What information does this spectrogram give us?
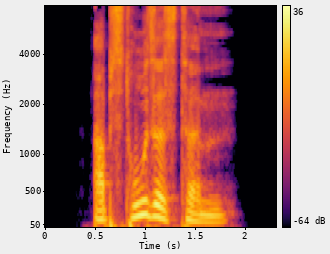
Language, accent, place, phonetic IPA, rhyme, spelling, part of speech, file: German, Germany, Berlin, [apˈstʁuːzəstəm], -uːzəstəm, abstrusestem, adjective, De-abstrusestem.ogg
- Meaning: strong dative masculine/neuter singular superlative degree of abstrus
